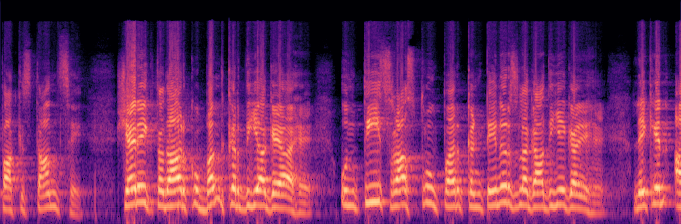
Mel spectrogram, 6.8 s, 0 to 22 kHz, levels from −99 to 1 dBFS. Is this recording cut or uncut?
uncut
